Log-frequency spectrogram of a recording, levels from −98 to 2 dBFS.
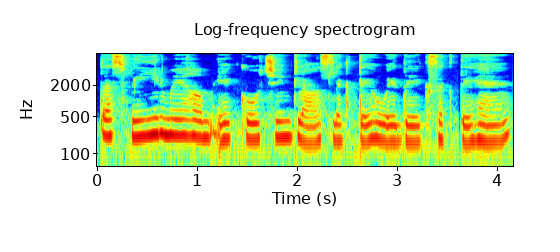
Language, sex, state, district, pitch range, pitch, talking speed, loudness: Hindi, female, Chandigarh, Chandigarh, 175-210 Hz, 190 Hz, 160 wpm, -15 LUFS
